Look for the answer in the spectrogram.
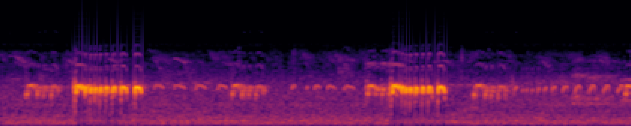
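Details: Lure recording of local zebra doves in vigorous song, meant to make wild doves reply: two loud rapid trilled coo phrases about four seconds apart, with quieter doves cooing continuously in the background.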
